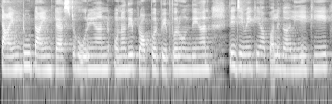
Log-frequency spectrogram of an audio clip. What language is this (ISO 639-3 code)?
pan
